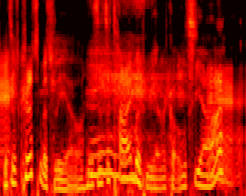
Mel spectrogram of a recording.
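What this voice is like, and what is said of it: Sophisticated German villain, British accent. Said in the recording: “I am German. I'm so sophisticated. I am a German guy with a British accent.”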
